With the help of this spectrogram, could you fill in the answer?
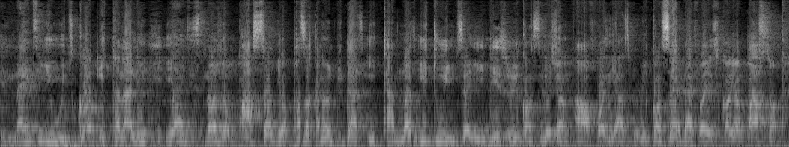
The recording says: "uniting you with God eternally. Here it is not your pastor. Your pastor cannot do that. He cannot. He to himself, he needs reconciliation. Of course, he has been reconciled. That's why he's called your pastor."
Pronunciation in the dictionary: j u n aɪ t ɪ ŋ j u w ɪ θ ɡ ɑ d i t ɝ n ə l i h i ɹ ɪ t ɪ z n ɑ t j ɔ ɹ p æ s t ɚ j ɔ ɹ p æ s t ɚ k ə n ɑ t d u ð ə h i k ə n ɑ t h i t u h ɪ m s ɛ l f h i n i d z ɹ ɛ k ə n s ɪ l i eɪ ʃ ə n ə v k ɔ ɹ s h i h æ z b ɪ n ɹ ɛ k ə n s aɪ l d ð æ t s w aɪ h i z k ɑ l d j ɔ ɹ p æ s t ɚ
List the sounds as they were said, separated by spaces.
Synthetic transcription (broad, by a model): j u n aɪ t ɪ j u w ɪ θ ɡ ɑ d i t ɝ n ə l i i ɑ ɪ t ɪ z n ɑ t j ɔ p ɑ s t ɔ j ɔ p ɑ s t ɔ k ə n ɑ t d u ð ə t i k ə n ɑ t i t u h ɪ m s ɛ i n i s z ɹ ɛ k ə n s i l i eɪ ʃ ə n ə f k ɔ s h i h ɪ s ɹ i k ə n s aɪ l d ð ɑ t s w aɪ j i s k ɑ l j ɔ p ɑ s t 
